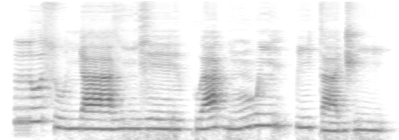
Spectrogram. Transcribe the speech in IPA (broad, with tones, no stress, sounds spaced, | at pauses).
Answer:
r ʊ˦ s u˨ ɲ aː˨ ɣ ĩ˨ ɣ eː˨ ɾ ɪ˨ kʷ a˨˦ ɡ͡b ũ˨˦ w ĩ˦ r k͡p i˦ t a˨ d͡ʒ i˨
